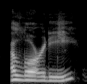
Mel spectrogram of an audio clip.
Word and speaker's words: Elordi: Elordi. Just to correct the pronunciation.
